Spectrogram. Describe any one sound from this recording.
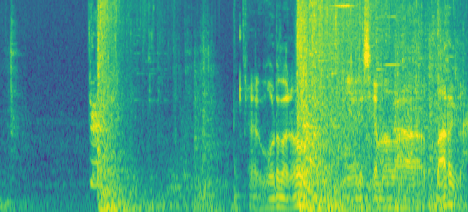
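A heavy iron gate creaks as it is pushed open.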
